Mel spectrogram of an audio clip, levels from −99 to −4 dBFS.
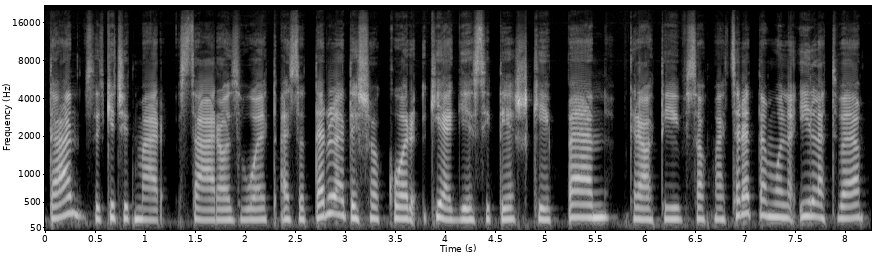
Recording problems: none

